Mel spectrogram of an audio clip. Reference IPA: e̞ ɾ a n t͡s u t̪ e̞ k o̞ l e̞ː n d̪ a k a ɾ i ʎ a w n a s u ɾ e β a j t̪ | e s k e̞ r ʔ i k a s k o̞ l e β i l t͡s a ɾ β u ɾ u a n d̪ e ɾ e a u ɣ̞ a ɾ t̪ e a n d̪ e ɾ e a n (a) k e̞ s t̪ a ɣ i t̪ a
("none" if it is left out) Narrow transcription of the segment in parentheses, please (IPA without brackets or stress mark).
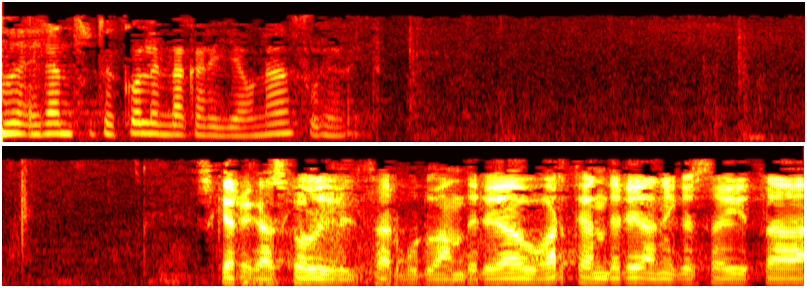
i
